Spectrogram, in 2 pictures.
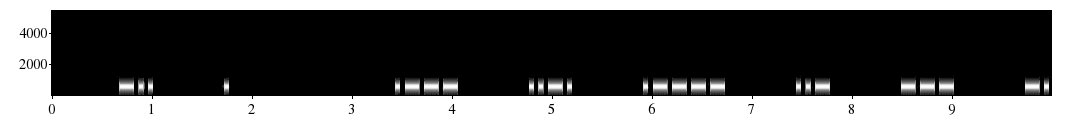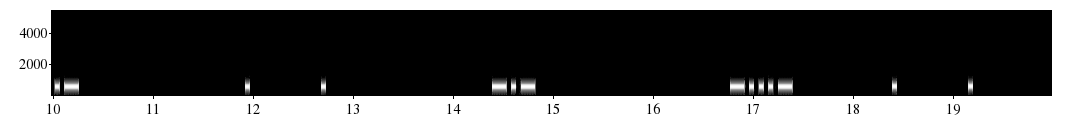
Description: Morse code, heard as a keyed tone, about 25 wpm, spaced as for 10 wpm, 570 Hz. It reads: DE JF1UOX EE K <BT>EE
